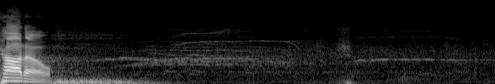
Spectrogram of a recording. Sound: cheers and applause

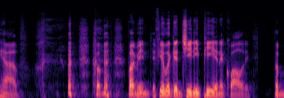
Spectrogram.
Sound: laughs

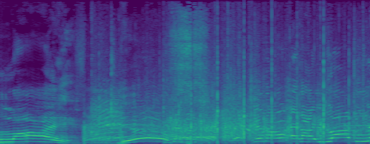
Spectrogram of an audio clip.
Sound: cheering

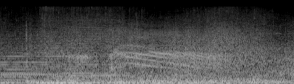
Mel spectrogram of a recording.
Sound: screaming

